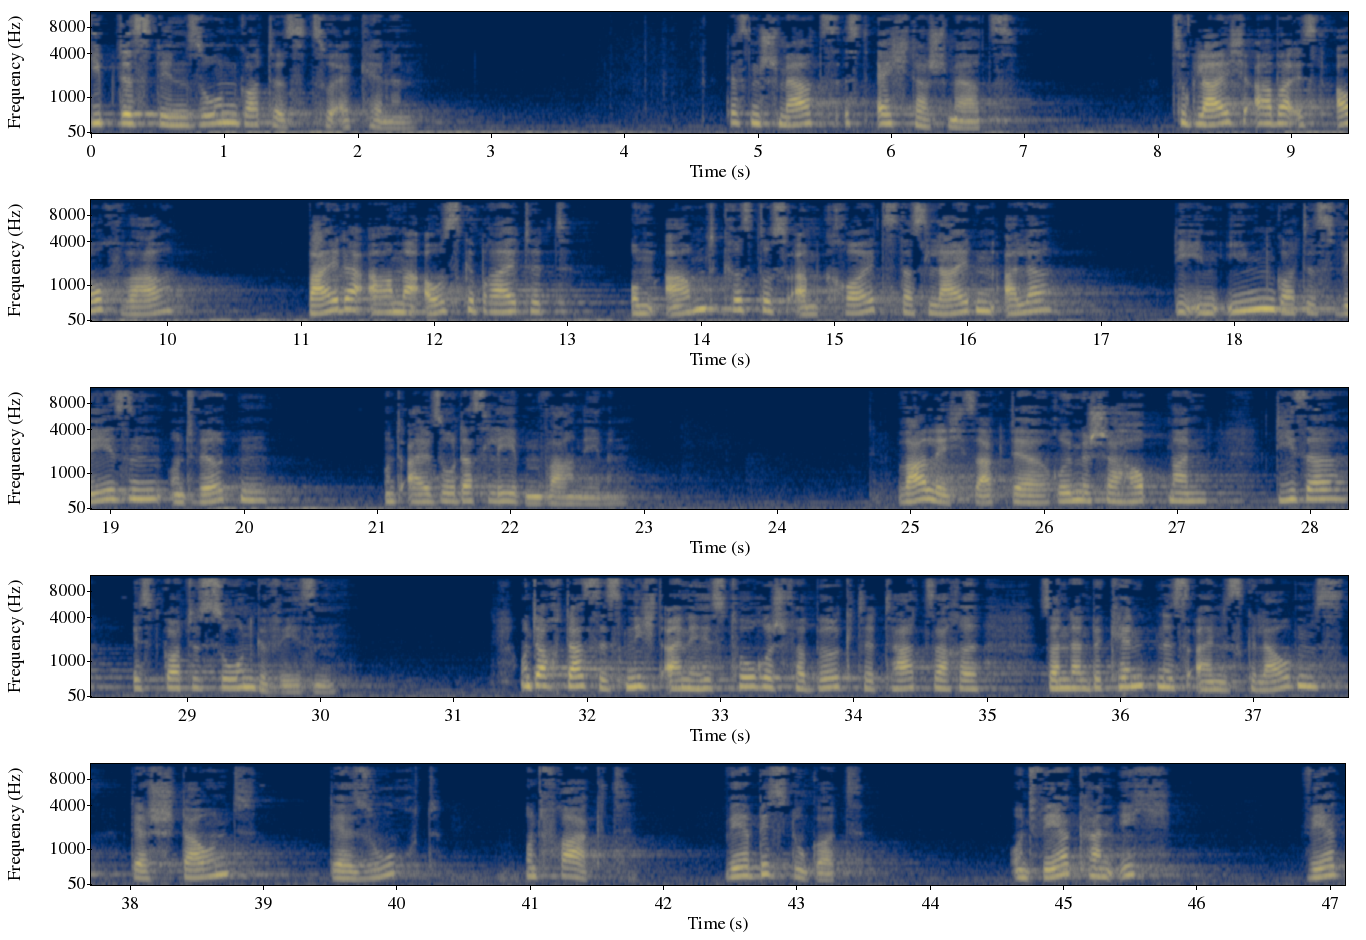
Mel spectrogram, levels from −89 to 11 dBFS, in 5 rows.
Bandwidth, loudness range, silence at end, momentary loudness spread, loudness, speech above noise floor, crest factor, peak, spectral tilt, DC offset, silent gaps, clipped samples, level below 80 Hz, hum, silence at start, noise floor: 11.5 kHz; 7 LU; 0 s; 14 LU; -24 LUFS; 38 dB; 20 dB; -4 dBFS; -5 dB/octave; under 0.1%; none; under 0.1%; -58 dBFS; none; 0 s; -62 dBFS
